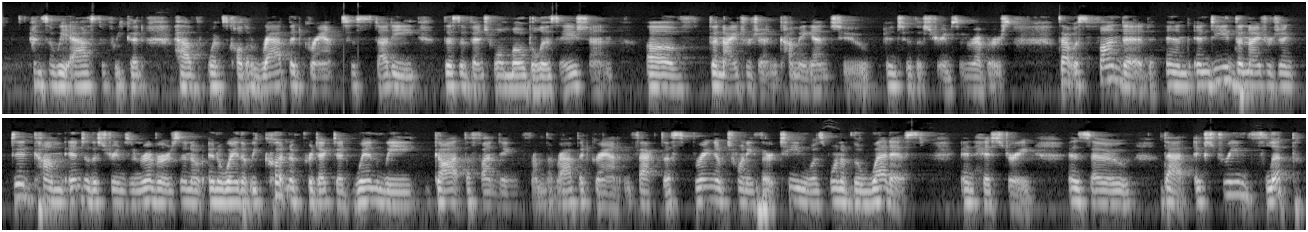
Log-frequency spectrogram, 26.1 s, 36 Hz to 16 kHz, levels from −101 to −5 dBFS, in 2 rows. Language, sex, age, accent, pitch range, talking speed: English, female, 20-39, American, 150-170 Hz, 180 wpm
